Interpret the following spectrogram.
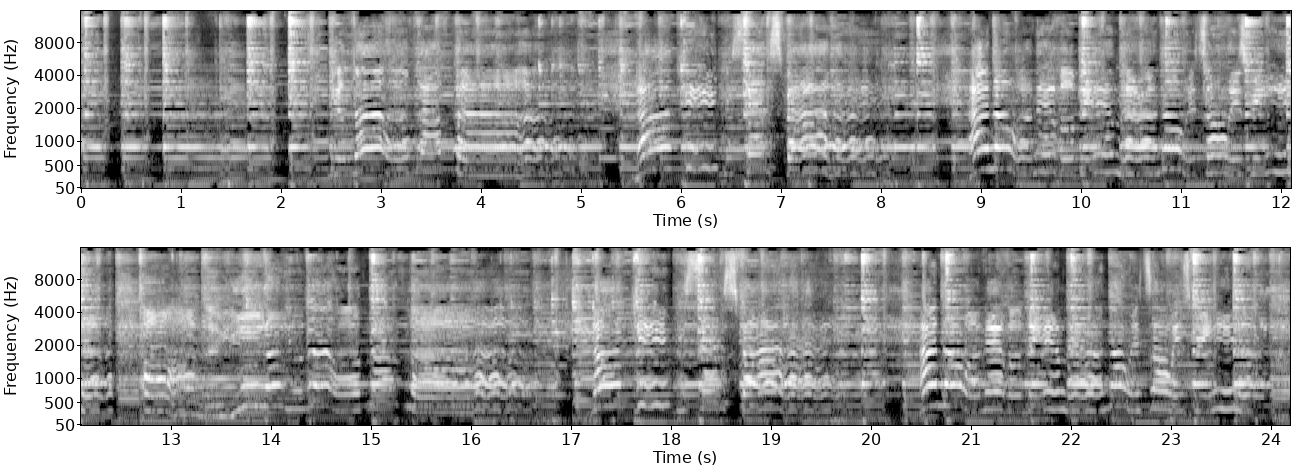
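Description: Live acoustic band playing a country-style tune: strummed acoustic guitar and other plucked strings under a wavering, sliding lead melody.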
